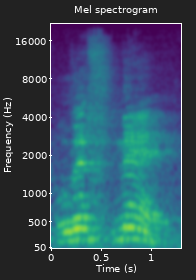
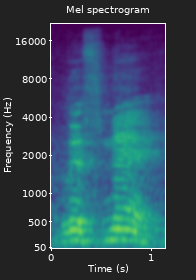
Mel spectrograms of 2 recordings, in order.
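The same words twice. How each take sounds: First: Lifnei said slowly, stress on the last syllable nei; lifnei, final syllable stressed, falling close; Hebrew pronunciation. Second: Lifnei repeated, accent on the last syllable nei; lifnei, falling on the stressed nei; Hebrew pronunciation. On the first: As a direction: sound out lifnei with the accent on nei. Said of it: "So that word would be". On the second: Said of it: "And you want to accent the last syllable". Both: Shown as a demonstration.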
